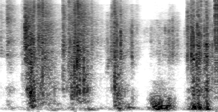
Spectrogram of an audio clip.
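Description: A plastic package wrapper being crinkled and ripped as someone struggles to tear it open: a handful of loud, crackling bursts of tearing and crumpling in an uneven rhythm, with short gaps between them.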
